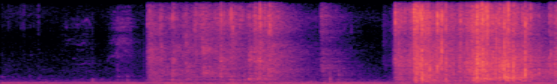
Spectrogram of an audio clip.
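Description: A plastic wrapper crinkles and rustles close up.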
